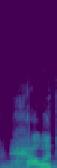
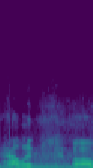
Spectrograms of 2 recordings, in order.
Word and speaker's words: Hallett: April is going to be busy with the race at Virginia International Raceway and Hallett, or as my kid likes to call it, Halle Motor Racing Circuit.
